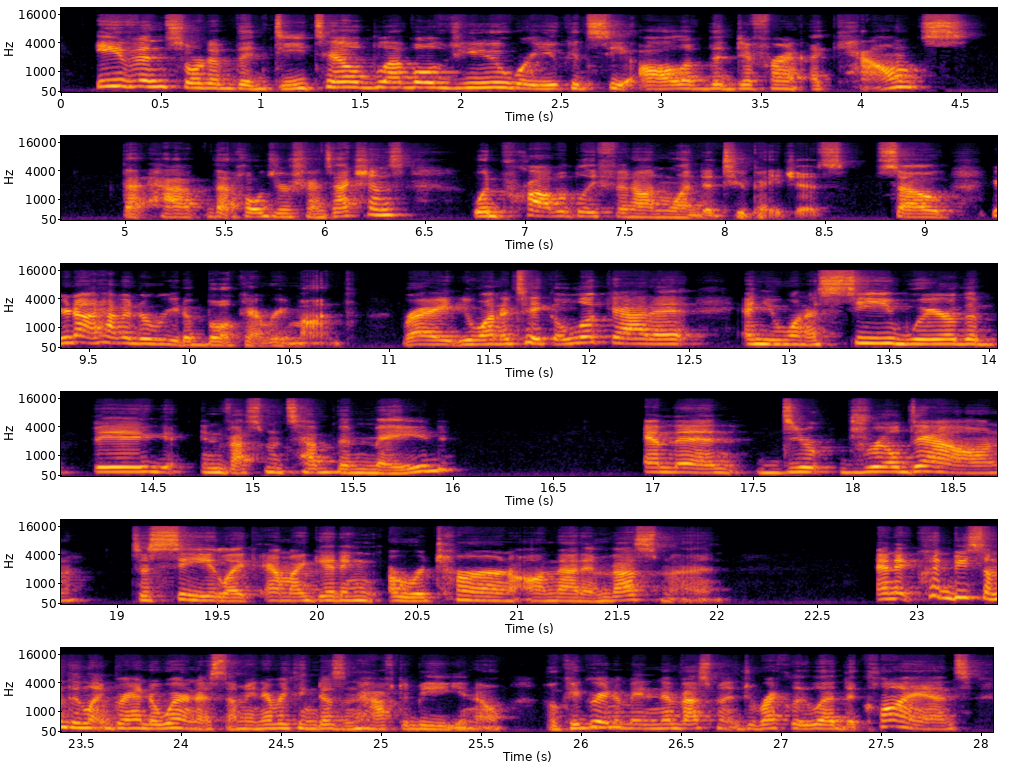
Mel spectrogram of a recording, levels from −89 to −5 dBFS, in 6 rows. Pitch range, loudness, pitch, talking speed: 180-225 Hz, -21 LUFS, 200 Hz, 225 wpm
